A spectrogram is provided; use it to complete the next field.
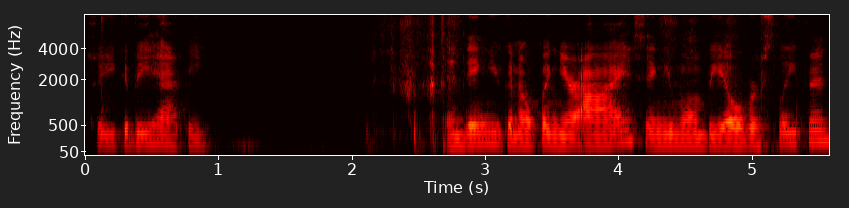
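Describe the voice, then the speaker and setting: A woman with a very deep, low pitch speaks in a flat monotone at a moderate pace, leaving long, frequent pauses. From US West Coast, San Francisco Bay Area. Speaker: tarot reader. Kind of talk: live-stream tarot reading. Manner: loud; casual.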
